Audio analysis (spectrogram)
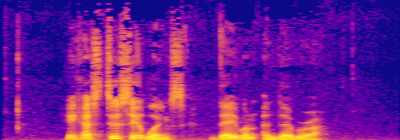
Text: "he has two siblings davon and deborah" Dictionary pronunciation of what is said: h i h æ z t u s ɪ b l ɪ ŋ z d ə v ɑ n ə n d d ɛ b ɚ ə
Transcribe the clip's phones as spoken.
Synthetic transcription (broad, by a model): h i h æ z t u s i l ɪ ŋ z d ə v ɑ n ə n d d ɛ b ɚ ə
